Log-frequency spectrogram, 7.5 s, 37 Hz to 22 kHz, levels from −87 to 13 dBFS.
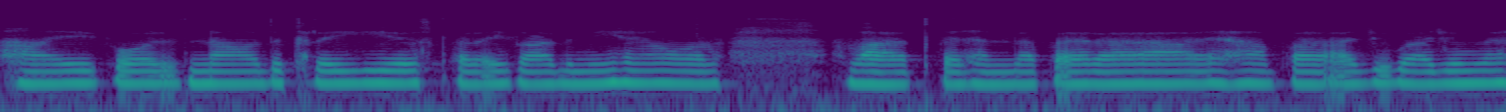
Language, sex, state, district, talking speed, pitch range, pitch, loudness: Hindi, female, Chhattisgarh, Kabirdham, 185 wpm, 185-195 Hz, 190 Hz, -41 LUFS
